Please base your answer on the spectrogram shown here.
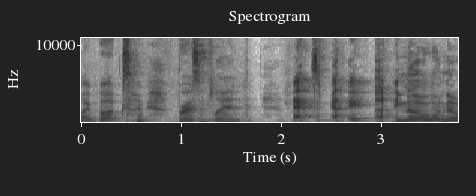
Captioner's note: drucinda laughing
